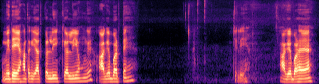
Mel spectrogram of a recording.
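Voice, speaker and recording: A male teacher speaks at a middle pitch, and his voice is close and dry. He is patient and goes through the points one by one, repeating checks like "right?" and "okay?" after each point. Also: steady tone, moderate pace, smooth, no echo. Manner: patient, repeats "है ना" and "ठीक है" often; spells out letters and drills lists step by step. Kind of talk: whiteboard lesson.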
